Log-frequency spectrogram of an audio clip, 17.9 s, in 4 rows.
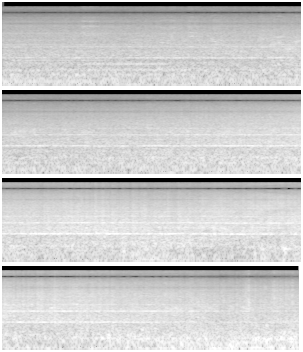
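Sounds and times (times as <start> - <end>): electric train rumble: 0.0 - 17.9
train high whine: 0.0 - 17.9.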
